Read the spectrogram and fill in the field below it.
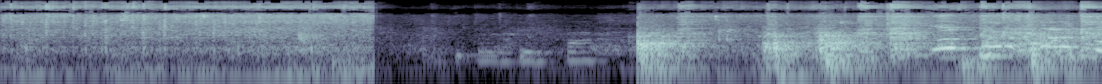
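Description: Onions frying in oil while being stirred in a pot: a close, steady sizzle broken by a brief quiet gap, then returning louder with scraping stir sounds.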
